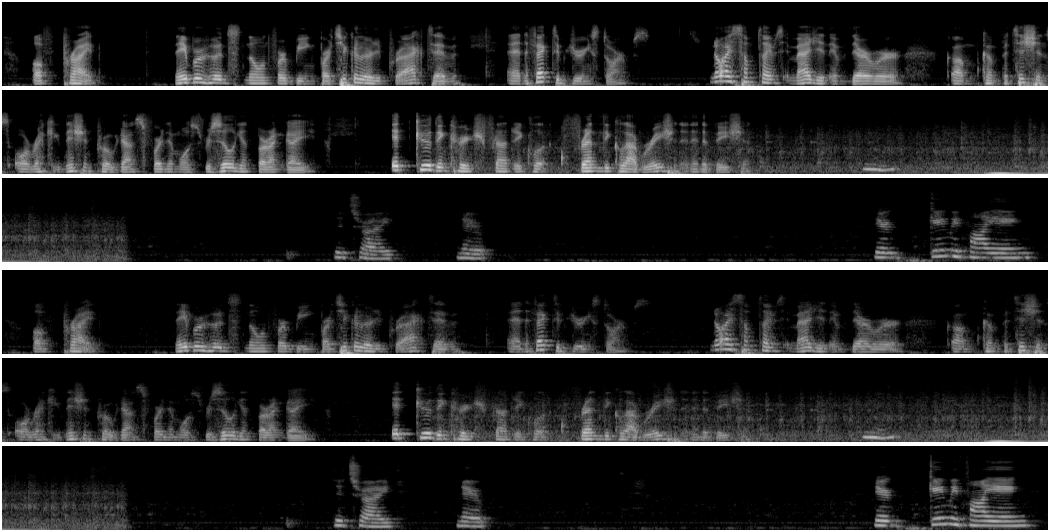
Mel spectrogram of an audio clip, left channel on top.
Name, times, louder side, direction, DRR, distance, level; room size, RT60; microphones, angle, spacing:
voice 1, 0.3-0.9 1.7-4.6 5.1-6.5 7.1-9.2 9.5-13.6 14.4-17.9, left 6 dB, 85° left, 0.4 m, -25 dB
sound 1, 14.7-22.2, right 1 dB, 5° right, 0.4 m, -36 dB
voice 2, 19.1-19.4 24.2-24.8 25.5-25.8 29.6-31.2, right 4 dB, 70° right, 0.8 m, -28 dB
4.7 x 3.5 x 2.2 m
head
